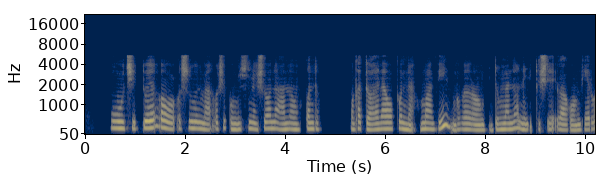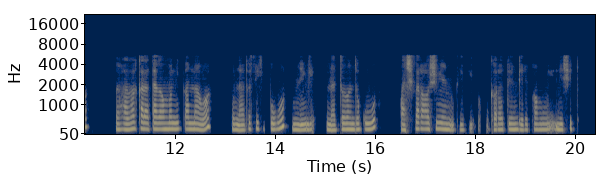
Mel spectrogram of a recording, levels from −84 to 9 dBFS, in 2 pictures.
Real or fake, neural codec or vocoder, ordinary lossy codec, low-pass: fake; codec, 16 kHz, 1 kbps, FunCodec, trained on Chinese and English, 50 frames a second; MP3, 32 kbps; 5.4 kHz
